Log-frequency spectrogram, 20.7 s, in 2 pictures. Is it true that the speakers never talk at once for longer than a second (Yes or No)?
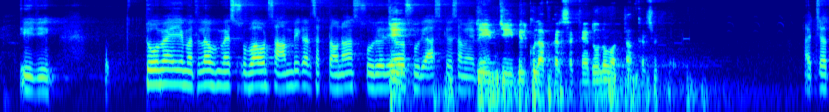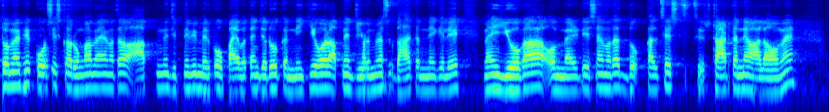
Yes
